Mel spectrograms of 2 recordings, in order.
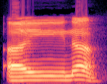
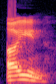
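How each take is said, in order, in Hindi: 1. शब्द n के बाद स्वर पर खत्म होता है। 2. शब्द व्यंजन n पर खत्म होता है। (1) "आई नून जबर ना" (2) "वक्फ के अंदर हम पढ़ेंगे आइन"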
